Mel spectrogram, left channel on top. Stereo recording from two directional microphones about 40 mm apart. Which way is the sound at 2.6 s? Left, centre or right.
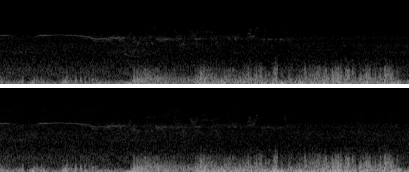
Centre.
